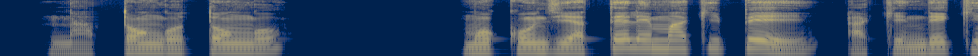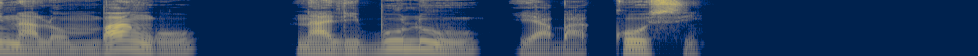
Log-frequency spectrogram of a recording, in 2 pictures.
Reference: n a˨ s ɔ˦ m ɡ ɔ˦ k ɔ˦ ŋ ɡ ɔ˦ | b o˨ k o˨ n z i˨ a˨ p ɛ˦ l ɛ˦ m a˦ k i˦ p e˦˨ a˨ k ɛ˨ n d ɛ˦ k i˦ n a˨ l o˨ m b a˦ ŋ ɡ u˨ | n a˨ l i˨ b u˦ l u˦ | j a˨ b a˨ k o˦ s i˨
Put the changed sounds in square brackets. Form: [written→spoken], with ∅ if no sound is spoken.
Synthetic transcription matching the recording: n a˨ [s→t] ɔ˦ [m→ŋ] ɡ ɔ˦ [k→t] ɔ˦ ŋ ɡ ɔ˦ | [b→m] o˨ k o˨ n z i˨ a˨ [p→t] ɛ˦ l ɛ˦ m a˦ k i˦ p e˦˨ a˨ k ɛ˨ n d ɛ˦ k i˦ n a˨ l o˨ m b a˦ ŋ ɡ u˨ | n a˨ l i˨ b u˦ l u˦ | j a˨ b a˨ k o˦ s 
